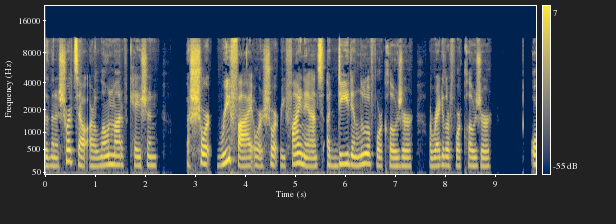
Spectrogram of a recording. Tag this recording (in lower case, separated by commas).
speech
